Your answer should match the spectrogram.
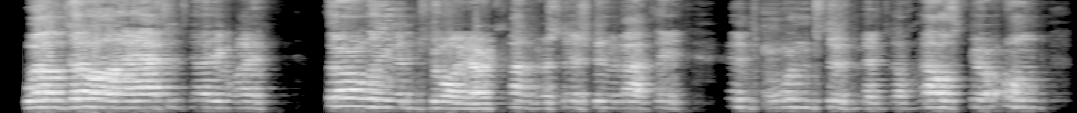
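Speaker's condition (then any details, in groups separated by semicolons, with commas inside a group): Cerebral palsy; from birth, never walked normally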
